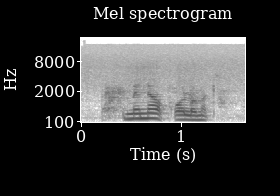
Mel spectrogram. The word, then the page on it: menokwolumek: Yurok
